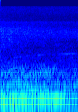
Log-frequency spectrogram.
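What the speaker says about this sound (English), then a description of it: "Is this another fire truck coming?" A fire truck passes by outside, heard as a steady, fairly loud low engine rumble with no siren evident over the brief stretch.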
